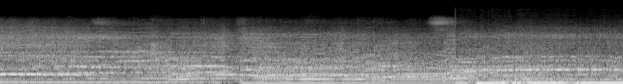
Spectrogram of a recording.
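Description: Church congregation singing a gospel worship song together over amplified instrumental backing with sustained bass notes.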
